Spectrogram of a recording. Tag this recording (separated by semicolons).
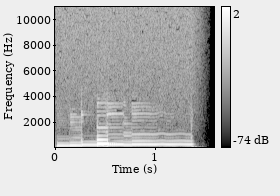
collab-2; el; guitar; Jordan-Mills; lo-fi; lofi; mojomills; tape; vintage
